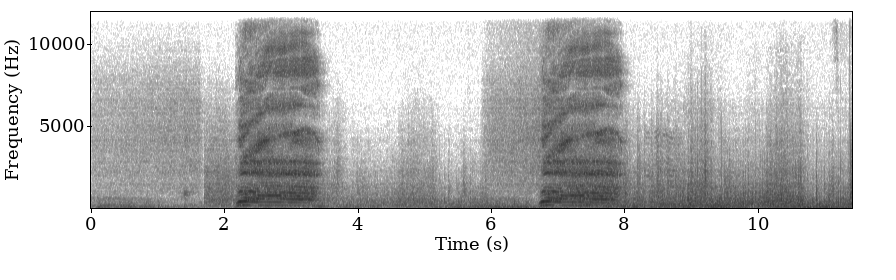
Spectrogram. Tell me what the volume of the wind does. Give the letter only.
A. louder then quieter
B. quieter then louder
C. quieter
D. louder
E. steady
D.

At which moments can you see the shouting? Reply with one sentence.
The shouting can be heard from 2.1 to 3.5 s and from 6.7 to 8.0 s.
